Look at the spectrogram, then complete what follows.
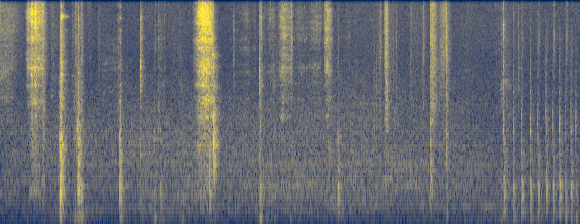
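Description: Metal engine and transmission cases knocking and sliding on a steel workbench as a wooden block is worked under one to level it. There are scattered clunks, a scrape about four seconds in, and a quick run of ticks near the end.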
